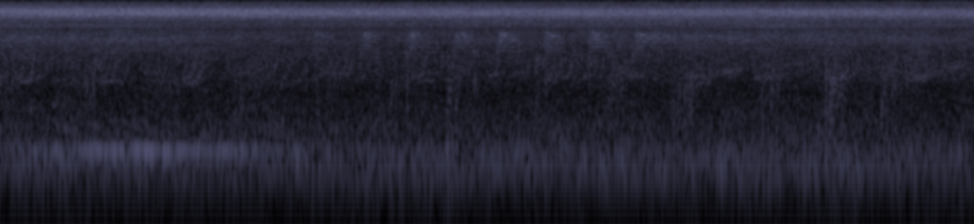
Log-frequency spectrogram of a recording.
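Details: Cicadas along a mountain path in a cool breeze, a dense steady high-pitched buzzing drone holding without a break for the whole recording, with fainter pulsing trills beneath it.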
